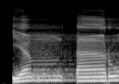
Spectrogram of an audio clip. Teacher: Yamtarun. 4 harokat kita panjangkan namanya bacaan mat arid li sukun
